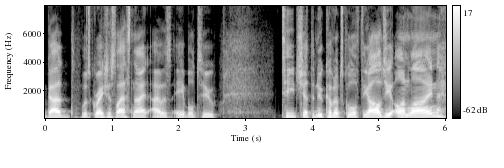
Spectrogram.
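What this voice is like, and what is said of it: Sick, under-the-weather voice. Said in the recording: “as you can tell in my voice, I still have something ... didn't cough and snort too much”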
